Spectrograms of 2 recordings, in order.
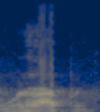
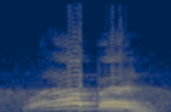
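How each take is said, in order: First: Said in the usual way. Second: Higher, louder alarmed repeat. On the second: Real, not acted. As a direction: ask again, now really worried.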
